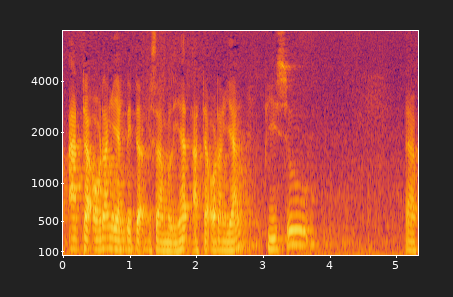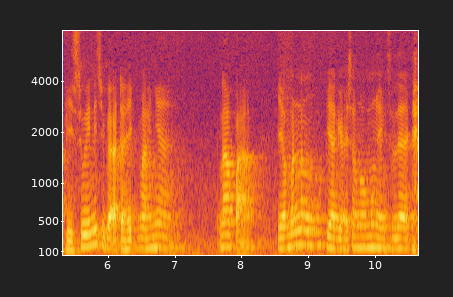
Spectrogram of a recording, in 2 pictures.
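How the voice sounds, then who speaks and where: A man preaching with a Javanese accent in an informal study talk, lively and joking, swinging between loud emphasis and soft asides. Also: on the high side. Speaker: Islamic preacher. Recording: echoey hall with faint noise.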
